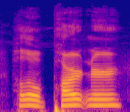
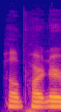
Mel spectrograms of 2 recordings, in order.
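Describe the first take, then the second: First: Louder, drawn-out cowboy drawl; cowboy accent. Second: Said in the usual way. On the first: Shown as a demonstration. Streamer rereading a chatter's greeting, hammed-up cowboy accent. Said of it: "read it like a cowboy". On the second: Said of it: "read it too fast".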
